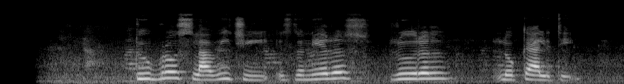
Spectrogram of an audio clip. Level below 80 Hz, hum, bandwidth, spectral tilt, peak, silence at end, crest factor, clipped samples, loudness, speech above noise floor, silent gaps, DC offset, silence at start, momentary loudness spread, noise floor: -50 dBFS; none; 11.5 kHz; -5.5 dB/octave; -2 dBFS; 0.45 s; 18 dB; under 0.1%; -19 LUFS; 21 dB; none; under 0.1%; 0.55 s; 21 LU; -40 dBFS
